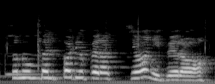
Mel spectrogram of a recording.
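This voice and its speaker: A woman's voice: high-pitched, animated, a little fast, muffled recording, faint music behind, voice pushed up. A woman reading an audiobook, voicing an eager, obedient young boy.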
